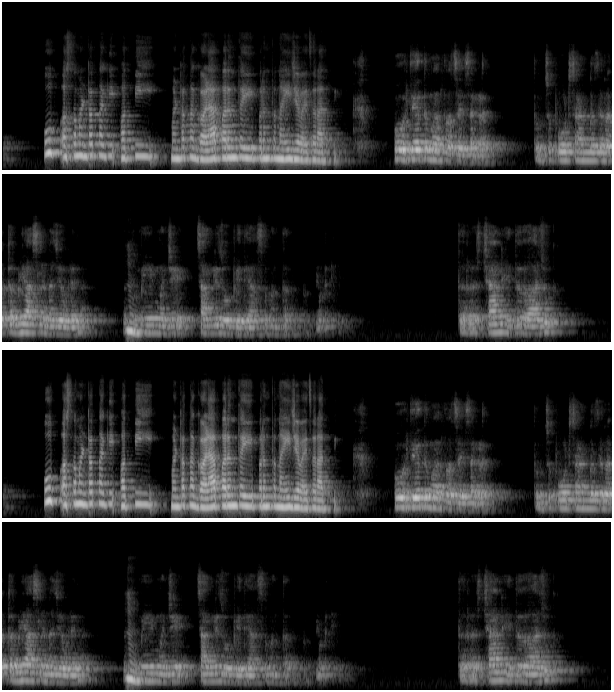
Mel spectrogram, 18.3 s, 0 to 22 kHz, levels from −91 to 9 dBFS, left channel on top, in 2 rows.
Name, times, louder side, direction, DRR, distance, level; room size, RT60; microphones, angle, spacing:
voice 1, 0.6-2.3 2.5-4.8 11.0-11.2, right 2 dB, 30° right, 9 dB, 0.3 m, -24 dB
voice 2, 5.9-7.3 8.0-10.4 11.1-13.5 13.9-14.0 16.0-17.4, equal, 65° left, -2 dB, 2.3 m, -31 dB
9.0 x 5.5 x 2.9 m, 0.67 s
head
